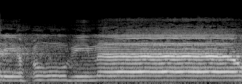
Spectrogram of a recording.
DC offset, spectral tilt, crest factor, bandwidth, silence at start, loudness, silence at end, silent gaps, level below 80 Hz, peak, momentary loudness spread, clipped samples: under 0.1%; -4 dB/octave; 14 dB; 9.4 kHz; 0 s; -12 LUFS; 0 s; none; -50 dBFS; 0 dBFS; 13 LU; under 0.1%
